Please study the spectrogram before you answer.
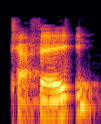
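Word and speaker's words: café: in starve or discipline however some french or greek words in english will pronounce that e so recipe is a french word cafe also a french word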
